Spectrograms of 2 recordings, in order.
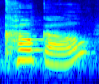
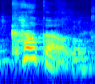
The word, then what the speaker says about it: Koko: is record record and remember the name Coco has a stress on the first syllable but not on the second so the Coco has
